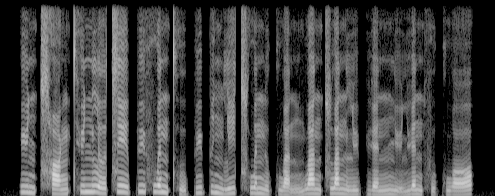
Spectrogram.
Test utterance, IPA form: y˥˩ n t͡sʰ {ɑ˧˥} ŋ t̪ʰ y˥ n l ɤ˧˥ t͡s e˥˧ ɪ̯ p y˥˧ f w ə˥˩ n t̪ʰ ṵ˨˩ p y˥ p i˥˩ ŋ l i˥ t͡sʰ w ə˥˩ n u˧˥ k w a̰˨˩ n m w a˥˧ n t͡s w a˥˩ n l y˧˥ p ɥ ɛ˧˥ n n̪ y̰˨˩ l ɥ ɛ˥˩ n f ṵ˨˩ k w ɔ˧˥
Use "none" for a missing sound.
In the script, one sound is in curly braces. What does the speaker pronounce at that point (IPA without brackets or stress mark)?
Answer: ɑ˧˥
